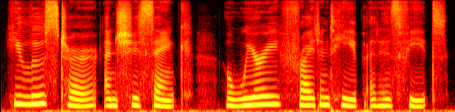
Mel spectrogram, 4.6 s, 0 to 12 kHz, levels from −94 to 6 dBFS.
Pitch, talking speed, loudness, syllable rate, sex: 215 Hz, 170 wpm, -16 LUFS, 4.2 syllables/s, female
